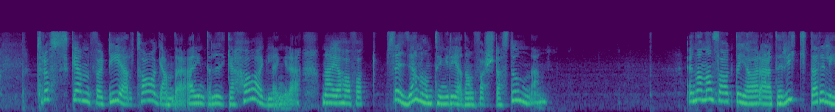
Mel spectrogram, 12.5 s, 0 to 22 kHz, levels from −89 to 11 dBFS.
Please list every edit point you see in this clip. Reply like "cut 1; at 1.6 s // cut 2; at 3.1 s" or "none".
none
